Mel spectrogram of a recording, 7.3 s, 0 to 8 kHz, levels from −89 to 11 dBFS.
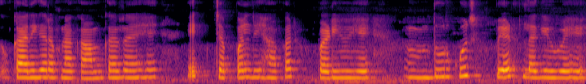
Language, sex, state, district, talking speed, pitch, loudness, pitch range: Hindi, male, Bihar, Darbhanga, 165 wpm, 245 Hz, -17 LUFS, 240-260 Hz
